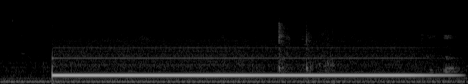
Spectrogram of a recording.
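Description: A steady electronic phone tone after a call-in line disconnects: a single pure pitch that cuts in abruptly after a short quiet stretch and holds unbroken to the end, tapering slightly at the close.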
